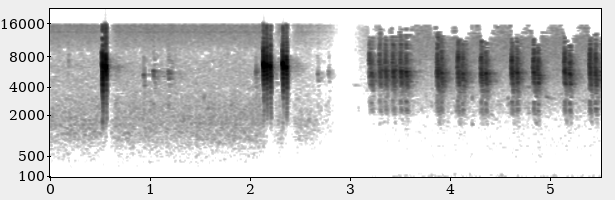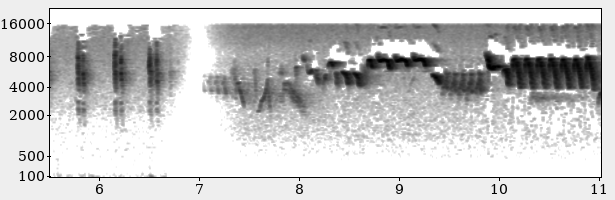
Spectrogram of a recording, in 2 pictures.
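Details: Eurasian wren (Troglodytes troglodytes) call from Córdoba: a few sharp clicks, then about ten hard, high ticking notes, followed by a rapid, high-pitched trilling burst.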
